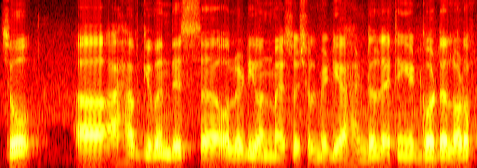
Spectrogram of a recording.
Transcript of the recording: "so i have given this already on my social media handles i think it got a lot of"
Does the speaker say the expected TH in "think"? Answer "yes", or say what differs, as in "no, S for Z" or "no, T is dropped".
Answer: no, T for TH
